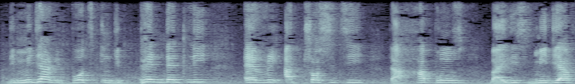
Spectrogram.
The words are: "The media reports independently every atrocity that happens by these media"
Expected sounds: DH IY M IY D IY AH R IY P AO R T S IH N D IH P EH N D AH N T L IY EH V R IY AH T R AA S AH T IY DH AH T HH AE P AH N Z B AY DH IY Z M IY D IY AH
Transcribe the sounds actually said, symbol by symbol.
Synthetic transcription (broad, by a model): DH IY M IY D IY AH R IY P AO T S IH N D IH P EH N D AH N T L IY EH V R IY AH T R AA S AH T IY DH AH T HH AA P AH N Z B AY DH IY S M IY D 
